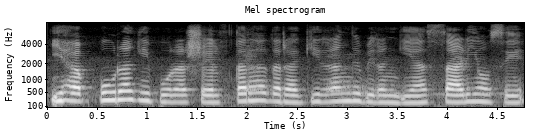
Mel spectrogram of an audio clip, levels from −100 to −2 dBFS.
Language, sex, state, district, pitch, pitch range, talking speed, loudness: Hindi, female, Madhya Pradesh, Dhar, 210 Hz, 195-225 Hz, 150 wpm, -18 LUFS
